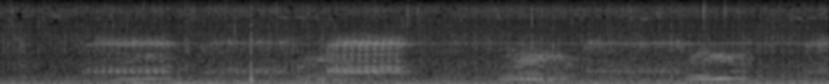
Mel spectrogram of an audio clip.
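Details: Rain falls steadily while frogs call together. Bright, buzzy pulsed bursts mix with shorter low humming notes, coming thickly, several each second, from a number of callers.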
